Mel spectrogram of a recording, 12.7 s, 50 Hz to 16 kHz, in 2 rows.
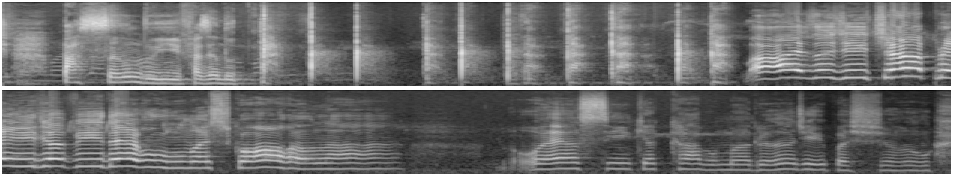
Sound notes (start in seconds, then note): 1.6 claps to the rhythm of samba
